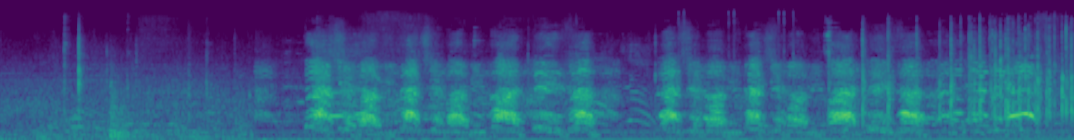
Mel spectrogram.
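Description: A football team's players chanting together in a victory huddle: loud rhythmic group shouts about twice a second, starting about three seconds in.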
